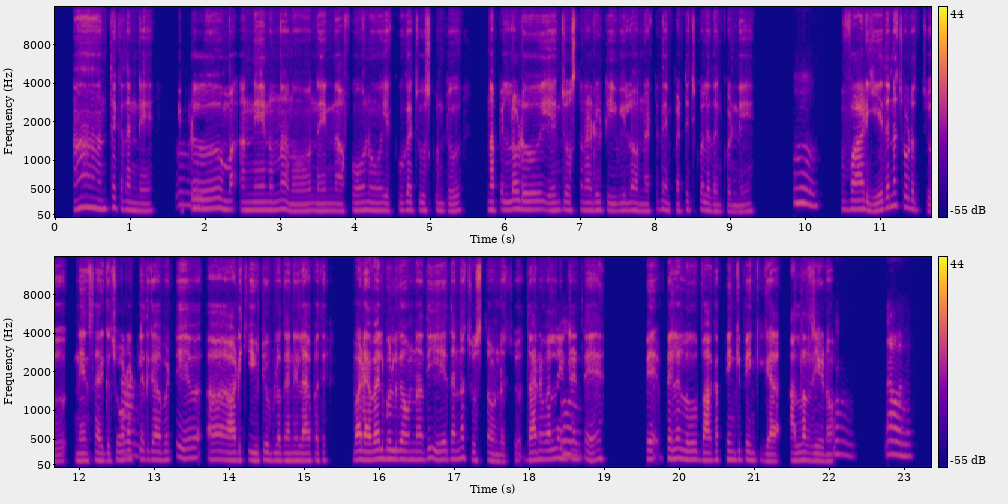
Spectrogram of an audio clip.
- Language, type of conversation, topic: Telugu, podcast, ఆన్‌లైన్, ఆఫ్‌లైన్ మధ్య సమతుల్యం సాధించడానికి సులభ మార్గాలు ఏవిటి?
- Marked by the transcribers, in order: in English: "యూట్యూబ్‌లో"; in English: "అవైలబుల్‌గా"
